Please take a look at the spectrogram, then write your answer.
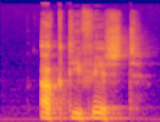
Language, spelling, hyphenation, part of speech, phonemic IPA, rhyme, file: Dutch, activist, ac‧ti‧vist, noun, /ˌɑk.tiˈvɪst/, -ɪst, Nl-activist.ogg
- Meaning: 1. an activist 2. a Flemish nationalist who cooperated with the occupying German Empire during the First World War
